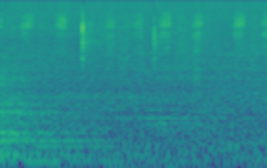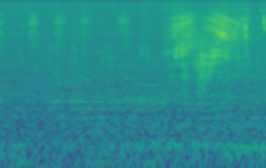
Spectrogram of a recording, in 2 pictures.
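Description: A marker or chalk writes steadily on a board in a classroom lesson, giving a continuous close scratching with short strokes and a brighter squeak near the end.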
